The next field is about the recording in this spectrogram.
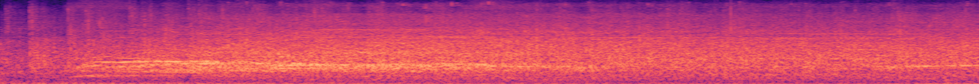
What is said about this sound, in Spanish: Fuerte aplauso, por favor.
